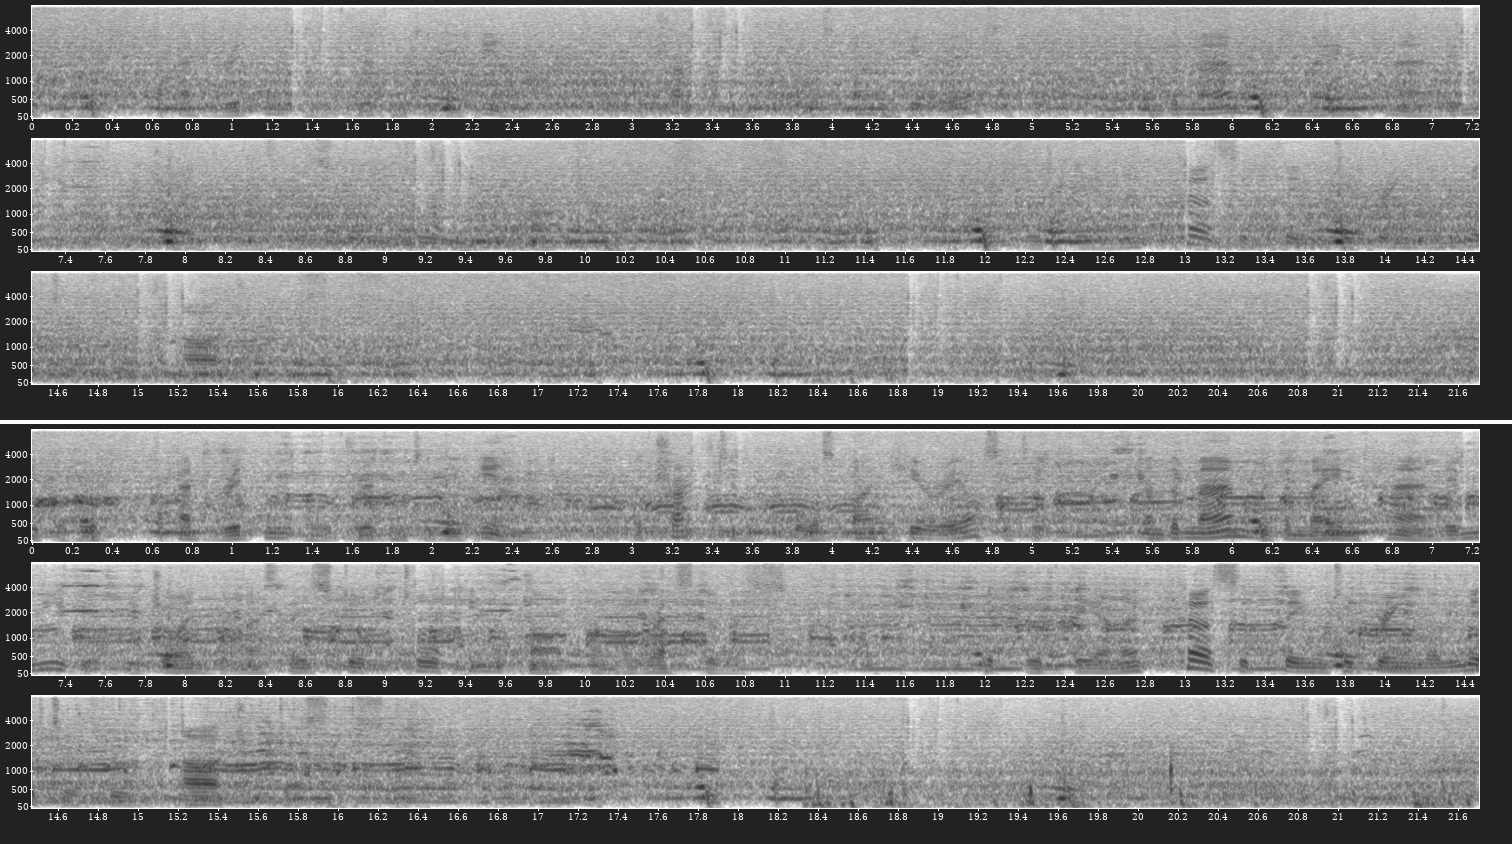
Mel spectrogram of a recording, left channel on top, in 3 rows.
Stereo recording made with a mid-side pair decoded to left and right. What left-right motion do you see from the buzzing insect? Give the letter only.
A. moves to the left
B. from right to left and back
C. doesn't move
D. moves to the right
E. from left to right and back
B.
